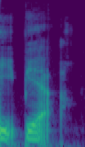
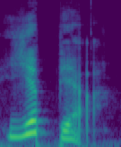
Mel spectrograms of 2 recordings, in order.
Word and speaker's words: Jebjerg: Det staves jo J-E-B-J-E-R-G, så jeg sagde Jebjerg. Men det udtales altså Jebjerg.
